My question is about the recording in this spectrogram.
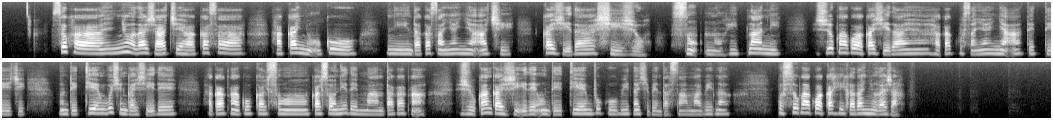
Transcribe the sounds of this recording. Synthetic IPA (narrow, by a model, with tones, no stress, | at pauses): su˦ha˧ɲũː˦˧ða˦ʒa˨˦t͡ʃi˧ha˨ka˦sa˦ha˧ka˦ɲũ˨ṵ̃˧kuː˦ | nĩ˧nd̪a˨ka˦sa˧˨˧ɲã˦ɲã˧ʔã˦t͡ʃi˧ | ka˦ʒi˨˧ða˦ʃi˨ʒo˨ | sũ˨ʔnũ˨ɦĩ˧t̪nã˦nĩ˧ | ʒu˦kʷã˦ku˦ha˧ka˦ʒi˨˧ða˦ɦa˧ka˦ku˧sa˨ɲã˦ɲã̰˧ʔa˦t̪e˧t̪eː˨t͡ʃi˧ũ˧nd̪e˨t̪je˦mbu˦t͡ʃi˧ŋɡa˧ʒi˧ʔi˧ðe˧ | ha˨ka˦kã˧ʔã˧ku˧ka˧lso˧ka˧lso˧nĩ˦ðe˧mã˧nd̪a˦ka˦kã˨ʔa˧ʒu˧kã˦ŋɡa˧ʒi˨ʔi˧ðe˧ṵ˧nd̪e˨t̪je˦˧mbu˦kuː˧βi˦t̪nã˦t͡ʃi˧βe˧nd̪a˨sa˧mã˧βi˦˧nã˦˧ | ku˧su˦kã˦ku˦a˧˨ka˦ɦi˧ka˧ða˦ɲũ˧ða˦ʒa˨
